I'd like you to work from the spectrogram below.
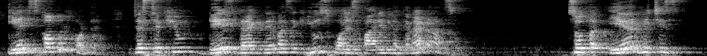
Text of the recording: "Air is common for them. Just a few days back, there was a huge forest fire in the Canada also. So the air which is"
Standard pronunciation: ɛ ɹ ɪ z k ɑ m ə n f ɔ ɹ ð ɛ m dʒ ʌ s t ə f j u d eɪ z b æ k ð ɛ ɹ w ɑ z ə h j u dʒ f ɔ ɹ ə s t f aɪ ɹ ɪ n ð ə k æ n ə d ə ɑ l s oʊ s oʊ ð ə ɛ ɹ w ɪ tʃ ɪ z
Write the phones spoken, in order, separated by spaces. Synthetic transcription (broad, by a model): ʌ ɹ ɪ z k ɑ m ə n f ɔ ɹ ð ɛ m dʒ ʌ s t ə f j u d eɪ z b æ k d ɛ ɹ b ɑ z ə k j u z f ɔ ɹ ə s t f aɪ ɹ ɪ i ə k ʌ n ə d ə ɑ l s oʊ s oʊ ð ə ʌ ɹ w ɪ tʃ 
